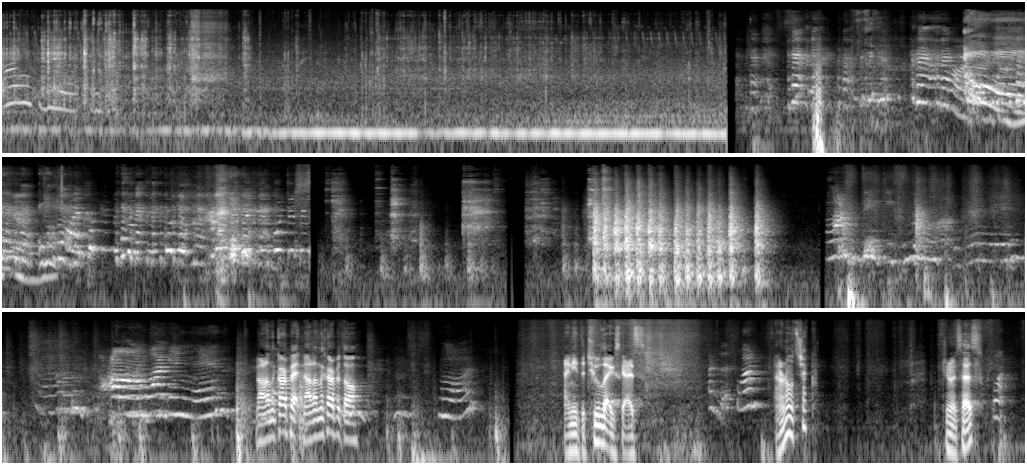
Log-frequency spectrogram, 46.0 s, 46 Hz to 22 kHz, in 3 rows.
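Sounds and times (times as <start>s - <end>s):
bicycles rolling on pavement: 0.0s - 10.9s
small clicks and rattles: 0.0s - 10.9s.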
